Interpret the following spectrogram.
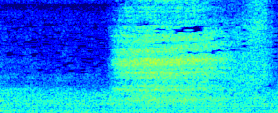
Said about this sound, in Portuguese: Faz uma inspiração profunda.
